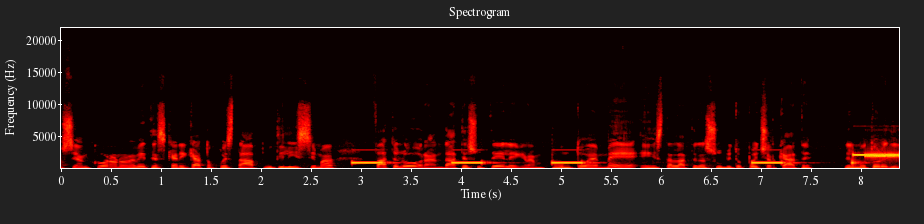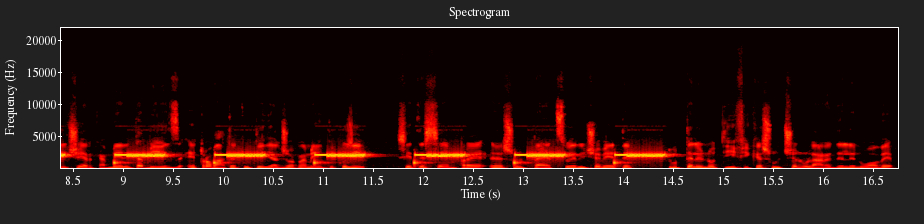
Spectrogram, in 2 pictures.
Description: Radio time signal (CHU, Canada), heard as beeps and data bursts, one a second, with room echo and speech in Italian.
